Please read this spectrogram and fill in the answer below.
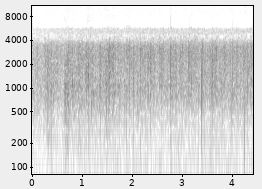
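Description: Crackling hiss of a worn old film soundtrack, with scattered faint clicks and pops throughout and no dialogue.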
